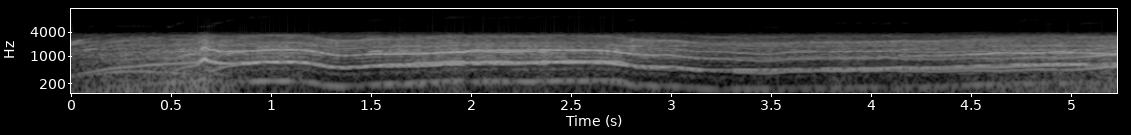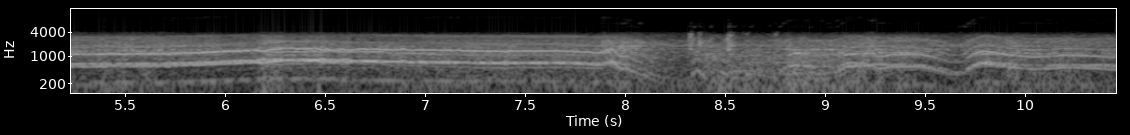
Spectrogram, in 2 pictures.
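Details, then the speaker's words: DJI FPV drone flying aftermarket Amazon props (checked tight, none visibly bent): motors whine and swoop with throttle with a buzzy rough edge; props loud and peculiar, near-crash; abnormal propeller vibration. "all right so there's definitely a problem with these props these amazon props they're they're more money than the pyrodrome props and they're loud"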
